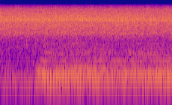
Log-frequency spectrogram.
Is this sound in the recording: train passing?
yes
